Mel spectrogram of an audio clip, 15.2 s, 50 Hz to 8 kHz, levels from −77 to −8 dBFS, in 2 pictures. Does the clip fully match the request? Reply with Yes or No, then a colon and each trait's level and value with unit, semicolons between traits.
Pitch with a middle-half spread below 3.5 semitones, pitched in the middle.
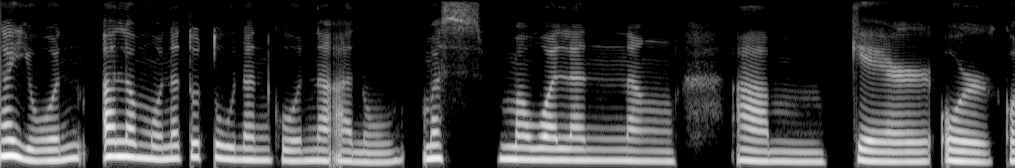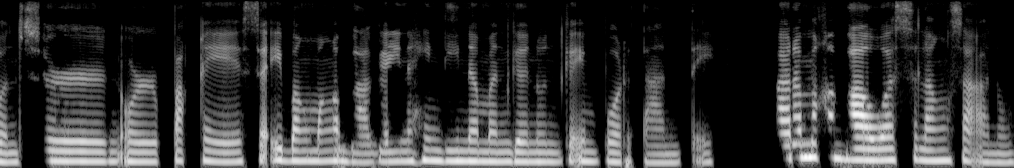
Yes: narrow, 2.6 semitones; medium, 180 Hz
